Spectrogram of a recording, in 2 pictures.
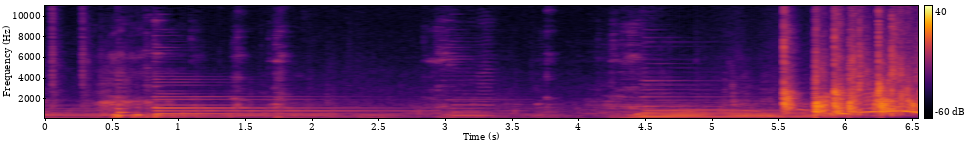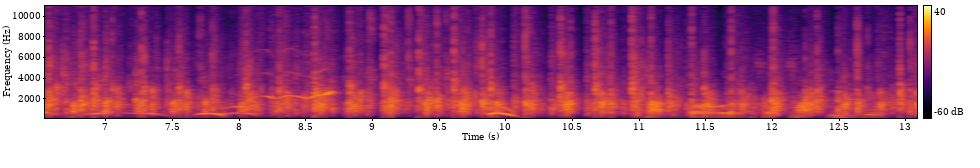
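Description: A sung passage gives way to loud, dense audience applause that continues steadily to the end, with scattered cheers and whoops rising over the clapping.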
